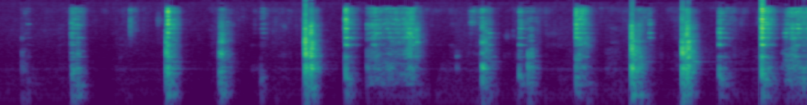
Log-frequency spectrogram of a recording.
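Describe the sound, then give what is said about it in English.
Scraping and clinking of a utensil mixing ingredients with vegetable oil in a bowl: many short, separate rasping strokes with glassy clinks, each stroke sharp at the start and quickly fading, heard alone. “Mix it all up.”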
